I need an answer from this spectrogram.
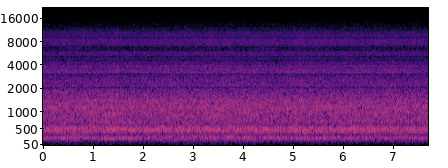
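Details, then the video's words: A steady chorus of busy bees fills the air with an even, layered drone, a constant buzzing wash that neither rises nor fades and has nothing else mixed in. "Bees buzz"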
